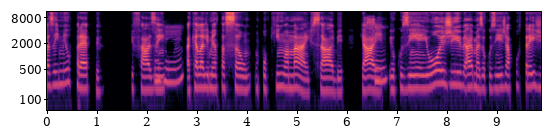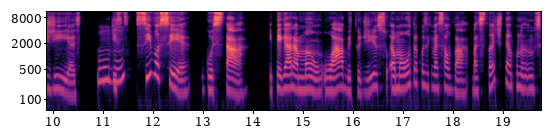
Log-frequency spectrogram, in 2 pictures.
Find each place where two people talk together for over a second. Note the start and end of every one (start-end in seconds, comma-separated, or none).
none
